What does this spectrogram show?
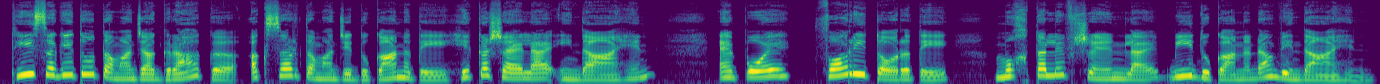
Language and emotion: Sindhi, neutral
